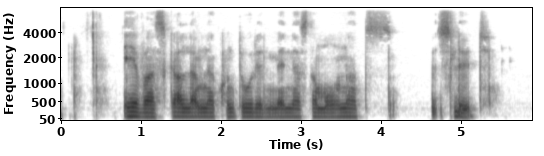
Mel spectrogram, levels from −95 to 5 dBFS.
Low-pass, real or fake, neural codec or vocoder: 7.2 kHz; real; none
